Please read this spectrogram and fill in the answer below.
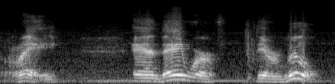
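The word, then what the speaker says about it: Rhade: h h yeah h r e were uh pronounced ray and they were they're little fierce little fierce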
